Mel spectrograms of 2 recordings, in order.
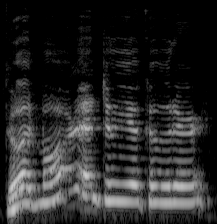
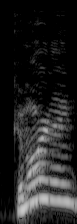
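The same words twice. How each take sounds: First: High, loud call to the pond; louder call. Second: Called out high and loud. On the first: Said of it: "a bit louder this time". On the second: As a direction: call across the pond to the hidden cooter. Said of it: "Jim said, loud, but not too loud". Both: A narrator's reading.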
